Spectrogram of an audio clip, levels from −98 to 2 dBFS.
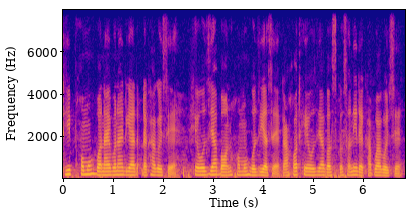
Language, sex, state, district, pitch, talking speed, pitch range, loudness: Assamese, female, Assam, Sonitpur, 160 Hz, 140 wpm, 145-170 Hz, -17 LUFS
